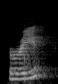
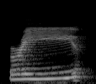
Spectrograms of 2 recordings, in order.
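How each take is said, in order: First: The vowel is said short. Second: The vowel is said long. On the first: "This is short e" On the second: "So for the long e is"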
